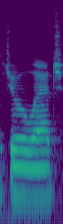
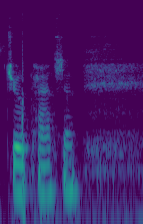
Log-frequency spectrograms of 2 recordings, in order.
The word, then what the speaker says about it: Joe Patchen: Henry and Joe Patchen I've been saying his name wrong the whole time I thought it was Joe latch and it's Joe Pesci and Flicka and then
